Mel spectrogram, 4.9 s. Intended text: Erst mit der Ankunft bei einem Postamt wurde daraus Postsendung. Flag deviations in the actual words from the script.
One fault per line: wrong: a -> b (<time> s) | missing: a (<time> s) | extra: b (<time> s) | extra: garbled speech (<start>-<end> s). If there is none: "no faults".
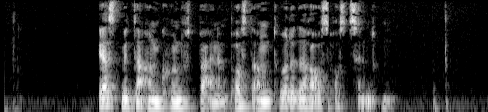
no faults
